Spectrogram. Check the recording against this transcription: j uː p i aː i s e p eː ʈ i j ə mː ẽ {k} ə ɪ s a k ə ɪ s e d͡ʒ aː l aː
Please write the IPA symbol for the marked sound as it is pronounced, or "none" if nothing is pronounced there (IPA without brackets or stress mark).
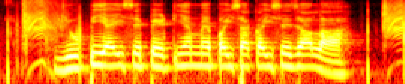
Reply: p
